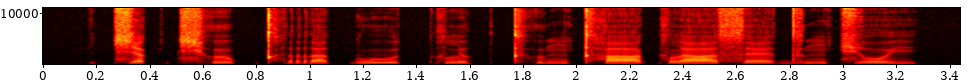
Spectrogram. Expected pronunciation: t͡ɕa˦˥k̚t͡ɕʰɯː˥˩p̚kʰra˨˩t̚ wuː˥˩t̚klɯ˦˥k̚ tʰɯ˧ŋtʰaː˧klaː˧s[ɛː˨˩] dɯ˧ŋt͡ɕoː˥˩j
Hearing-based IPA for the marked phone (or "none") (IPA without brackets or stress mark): ɛː˨˩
